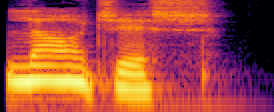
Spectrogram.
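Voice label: "largish", British English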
